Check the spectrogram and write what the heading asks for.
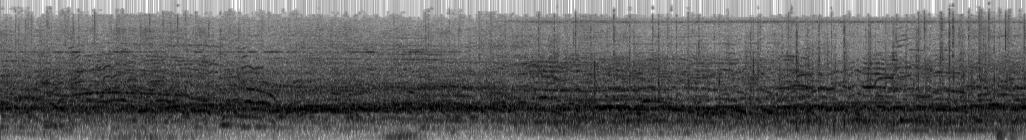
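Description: Roadside crowd of cycling spectators shouting and cheering the passing riders, many voices overlapping in a steady din.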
